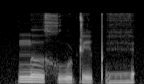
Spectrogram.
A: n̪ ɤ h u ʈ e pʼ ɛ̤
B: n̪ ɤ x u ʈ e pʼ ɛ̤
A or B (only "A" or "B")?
B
